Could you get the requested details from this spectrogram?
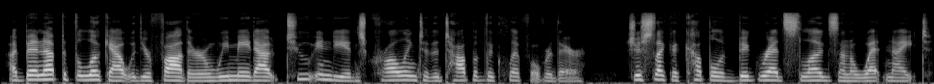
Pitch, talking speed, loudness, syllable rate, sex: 185 Hz, 230 wpm, -20 LUFS, 5.1 syllables/s, female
